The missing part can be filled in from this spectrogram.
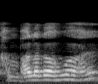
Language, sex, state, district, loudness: Bhojpuri, male, Uttar Pradesh, Gorakhpur, -14 LUFS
